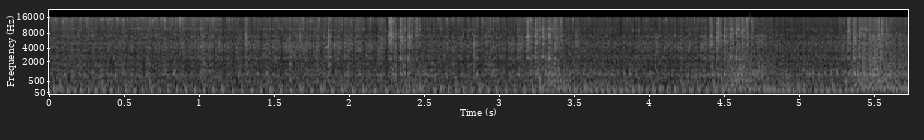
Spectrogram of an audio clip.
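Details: Shogun R110 small single, gear-indicator panel plug disconnected: steady, even thudding beat with a few gear-engagement clicks, never stalls in first gear; normal running instead of the usual stall.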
